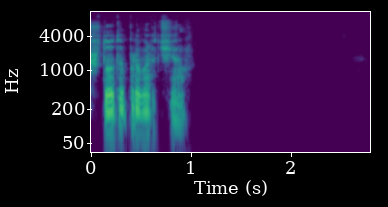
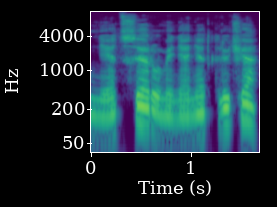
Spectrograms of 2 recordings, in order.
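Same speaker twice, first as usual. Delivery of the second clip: ordinary delivery, nothing marked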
